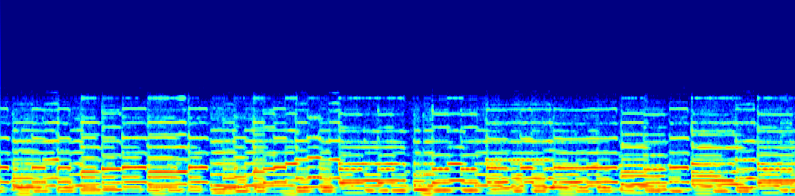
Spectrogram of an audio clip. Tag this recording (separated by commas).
Music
